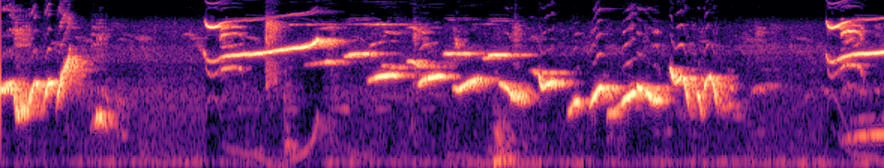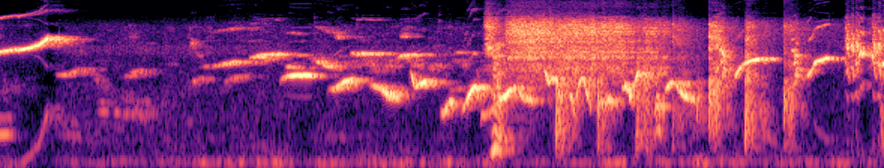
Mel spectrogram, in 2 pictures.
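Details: White-rumped shama, a fighter bird being prepared for singing contests: rich, rapid series of varied whistled and chattering phrases, sliding notes rising and falling, with short pauses between bursts and a harsh rasping passage near the end.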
